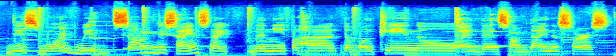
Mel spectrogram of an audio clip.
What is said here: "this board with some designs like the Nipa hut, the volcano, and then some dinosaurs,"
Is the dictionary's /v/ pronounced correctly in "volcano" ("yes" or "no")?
no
